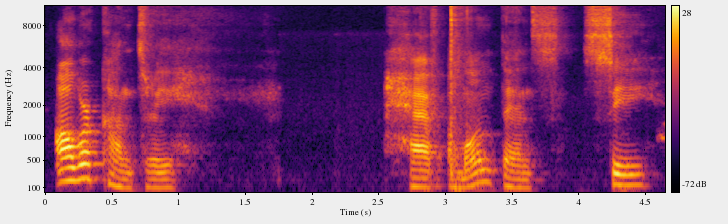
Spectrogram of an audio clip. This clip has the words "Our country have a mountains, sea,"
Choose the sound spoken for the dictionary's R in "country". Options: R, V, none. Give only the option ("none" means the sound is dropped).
R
